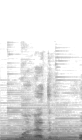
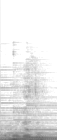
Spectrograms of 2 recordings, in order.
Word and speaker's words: Ouagadou: Uagadú. – Uagadú. Uagadú. – Okay. Empieza con U. Uagadú.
